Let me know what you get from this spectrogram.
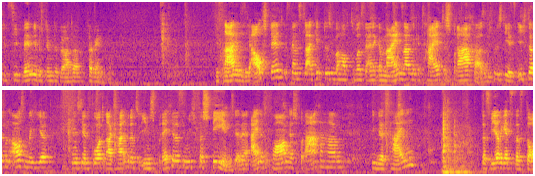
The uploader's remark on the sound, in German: Diese Vorlesung wurde von Studierenden aufgenommen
